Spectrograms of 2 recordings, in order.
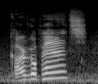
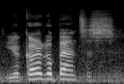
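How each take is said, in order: First: High, loud questioning echo; puzzled, pitch leaping up on "pants"; baffled. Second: Put-on high, slow northern Manitoba native accent; retold friend's thick native Canadian accent, pitched up; thick reserve accent. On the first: Retold or imitated. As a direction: retell it as an incredulous question. Baffled reply to friend's odd wording. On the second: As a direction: repeat it slowly in an imitated reserve accent. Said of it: "they got thick accents".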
